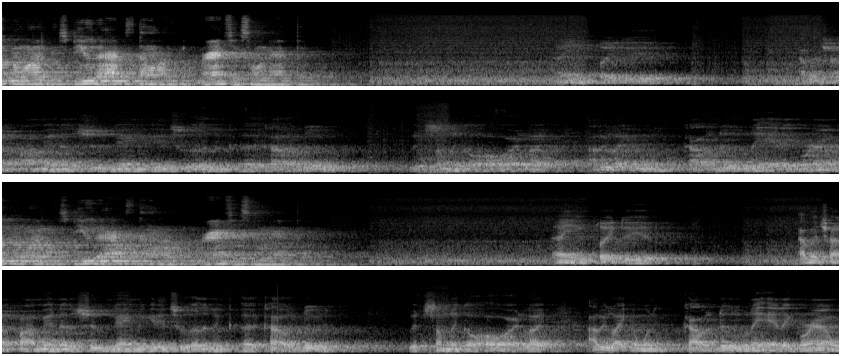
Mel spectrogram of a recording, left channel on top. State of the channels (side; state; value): both; normal; correlation 0.59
